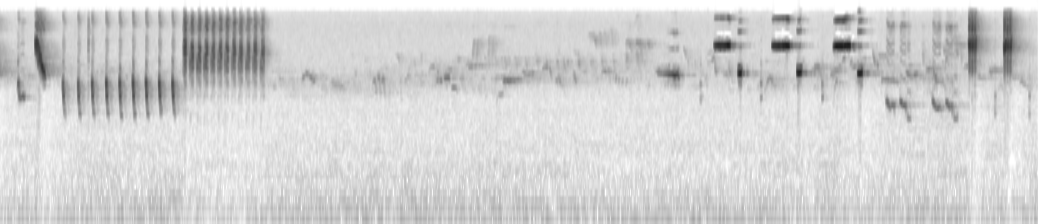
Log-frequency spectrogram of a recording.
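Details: Hill blue flycatcher (Cyornis banyumas) singing in the wild gives a rapid run of a dozen high notes and a harsh buzzy burst, then, after a pause, sweet high whistled phrases.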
